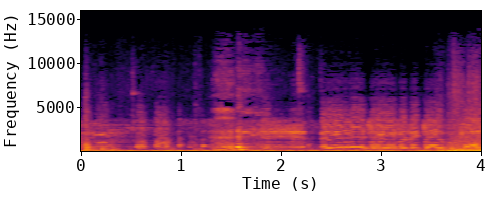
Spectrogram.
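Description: A man laughing over a steady low hum, with music in the background.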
